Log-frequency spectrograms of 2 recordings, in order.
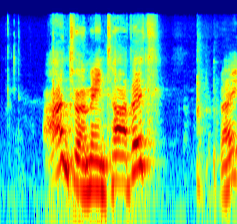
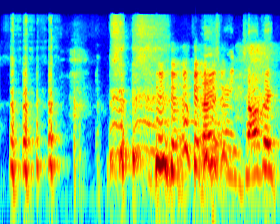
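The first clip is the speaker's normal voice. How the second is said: laughing; 6 semitones higher, much slower than usual. Real, not acted. Laughing at the flop.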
